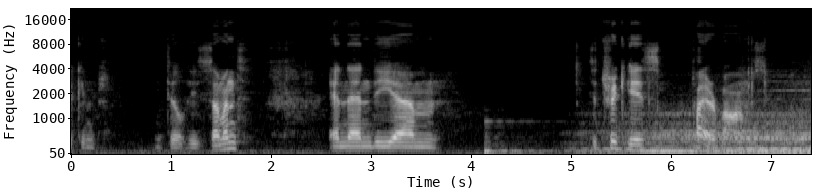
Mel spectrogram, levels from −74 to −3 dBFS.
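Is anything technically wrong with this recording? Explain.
Yes. Imaging from linear upsampling runs through the whole clip. The audio was raised to a higher rate by joining neighbouring samples with straight lines, a crude interpolation filter that does little to suppress mirrored copies of the spectrum. The pattern fits a 12 kHz source brought up to 48 kHz. The top of the original band, below 6 kHz, sounds dulled, and a first image band appears from 6 kHz to 12 kHz, roughly 25 dB below the signal. It is heard as a metallic shimmer on high-frequency content.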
